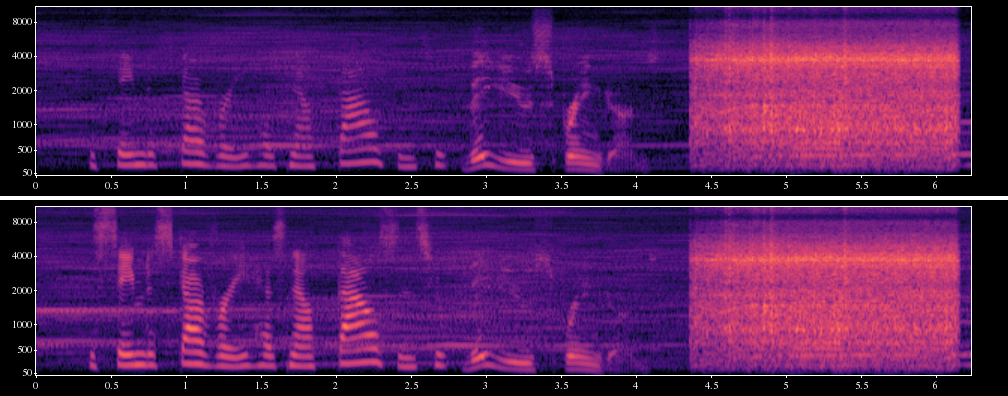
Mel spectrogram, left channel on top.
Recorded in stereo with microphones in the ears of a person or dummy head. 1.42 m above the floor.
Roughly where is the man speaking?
Left.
